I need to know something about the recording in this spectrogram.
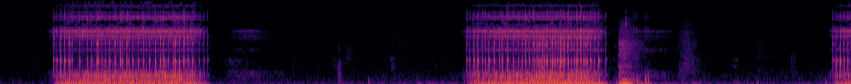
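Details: A sleeping cat gives two long, gravelly snores about four seconds apart. A short snort follows the second, and a third snore begins at the end.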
